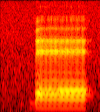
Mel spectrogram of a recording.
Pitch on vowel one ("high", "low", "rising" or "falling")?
high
